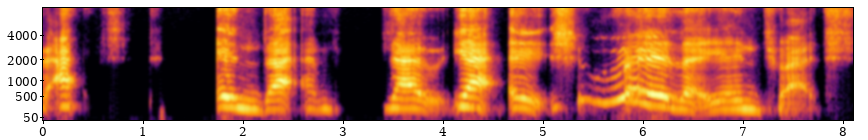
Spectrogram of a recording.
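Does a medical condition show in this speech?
Yes: cerebral palsy; ataxic type.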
